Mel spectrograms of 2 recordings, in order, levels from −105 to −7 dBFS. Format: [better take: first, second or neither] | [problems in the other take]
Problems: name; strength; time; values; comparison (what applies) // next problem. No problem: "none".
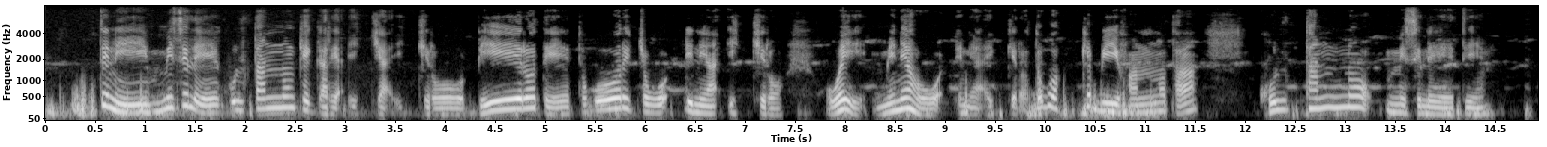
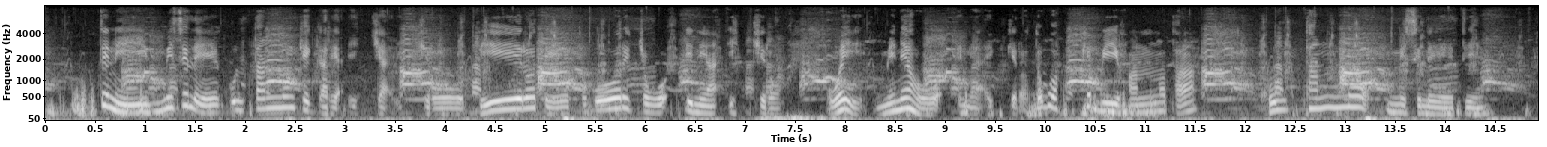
first | background sound (Fowl); 5 dB below the speech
